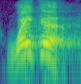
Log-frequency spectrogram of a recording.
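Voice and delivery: loud, high cry to wake up; rousing shout. Acted. Preacher shouting at the sleepy church to wake. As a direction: shout it across the congregation. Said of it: "preacher calls out".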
